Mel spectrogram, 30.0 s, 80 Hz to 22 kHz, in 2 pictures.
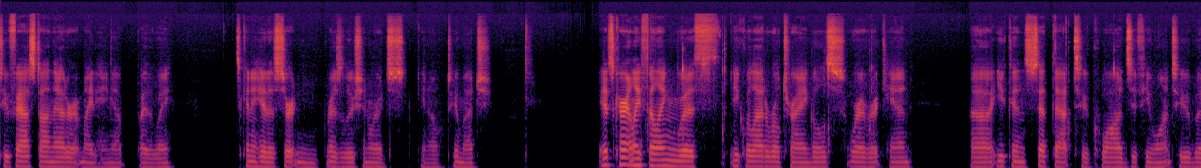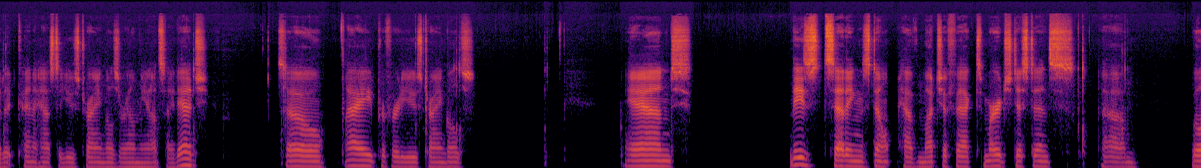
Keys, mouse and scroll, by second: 8.5 middle click, 10.4 middle click, 13.2 click, 13.9 middle click, 17.4-18.5 middle drag, 20.2 click, 20.7-21.8 middle drag, 28.5 middle click.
